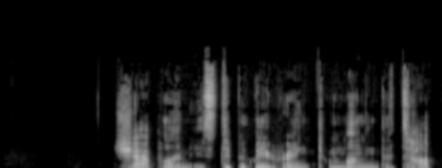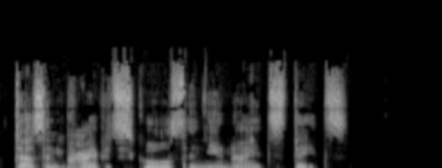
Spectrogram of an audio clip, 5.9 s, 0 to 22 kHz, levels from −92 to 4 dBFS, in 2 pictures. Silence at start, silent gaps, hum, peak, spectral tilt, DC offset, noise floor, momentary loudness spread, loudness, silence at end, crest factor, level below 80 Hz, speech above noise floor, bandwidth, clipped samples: 0.75 s; none; none; -10 dBFS; -2 dB/octave; under 0.1%; -90 dBFS; 9 LU; -30 LUFS; 0.65 s; 24 dB; -74 dBFS; 58 dB; 16 kHz; under 0.1%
